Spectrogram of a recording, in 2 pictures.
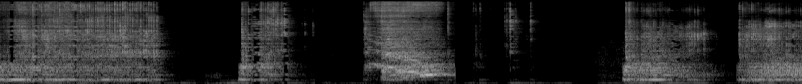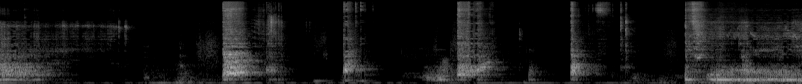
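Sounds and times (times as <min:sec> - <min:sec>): raspy fart sounds: 0:06.2 - 0:08.7, 0:14.9 - 0:16.0.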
